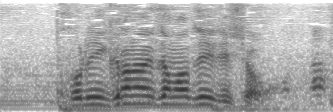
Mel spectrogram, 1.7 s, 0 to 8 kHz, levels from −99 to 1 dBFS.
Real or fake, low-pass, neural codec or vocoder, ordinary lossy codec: real; 7.2 kHz; none; MP3, 32 kbps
